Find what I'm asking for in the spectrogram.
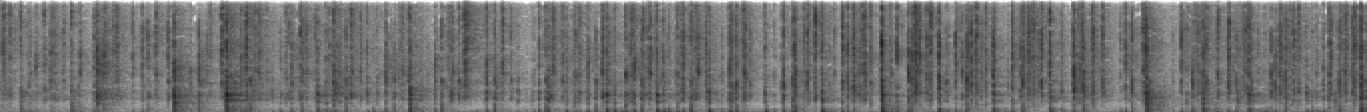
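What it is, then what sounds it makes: Styrofoam packaging insert. Fingertips and nails tap quickly on a white molded polystyrene foam packaging insert with a cutout, held in the hands. The result is a rapid, uneven stream of short, dry, hollow thunks and light clicky ticks, with a low body and almost no ring after each tap.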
